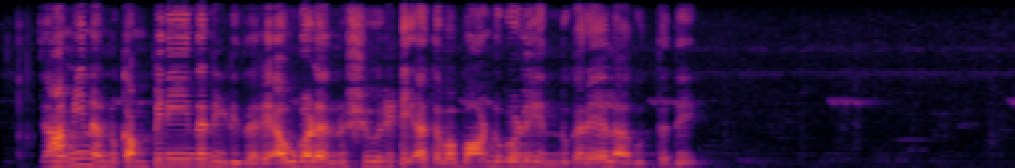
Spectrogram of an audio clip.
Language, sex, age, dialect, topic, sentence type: Kannada, female, 18-24, Coastal/Dakshin, banking, statement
